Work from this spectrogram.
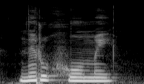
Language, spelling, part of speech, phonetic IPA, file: Ukrainian, нерухомий, adjective, [nerʊˈxɔmei̯], Uk-нерухомий.ogg
- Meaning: immobile, immovable, stationary, motionless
